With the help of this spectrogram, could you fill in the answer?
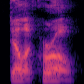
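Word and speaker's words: Delacroix: jones and dicky delicrow the villagers pronounced this name delicrow eventually made a great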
